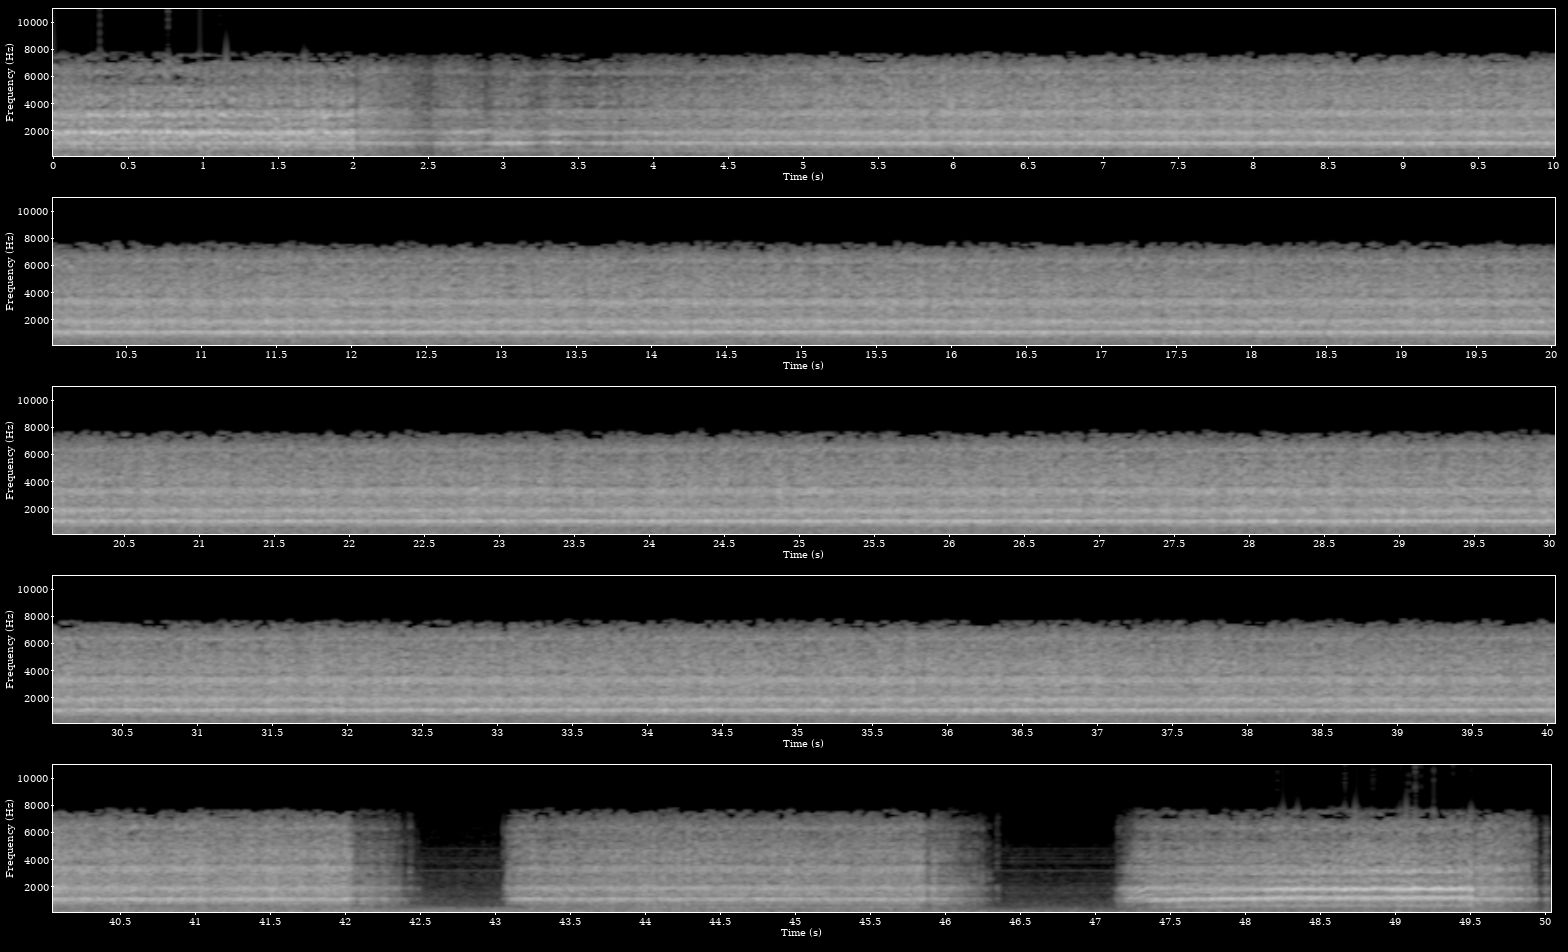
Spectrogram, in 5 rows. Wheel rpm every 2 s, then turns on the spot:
160, 110, 160, 160, 160, 160, 160, 160, 160, 160, 160, 160, 160, 160, 160, 160, 160, 160, 160, 160, 160, 60, 150, 60, 140.
none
